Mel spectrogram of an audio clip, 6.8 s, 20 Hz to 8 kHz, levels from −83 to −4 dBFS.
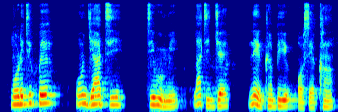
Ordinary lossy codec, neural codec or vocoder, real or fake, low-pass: Opus, 64 kbps; none; real; 7.2 kHz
